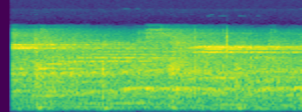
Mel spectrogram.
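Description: Large gym hall ambience at a wrestling tournament: distant voices and a few scattered thuds of feet and bodies on wrestling mats, with a faint steady high tone underneath.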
